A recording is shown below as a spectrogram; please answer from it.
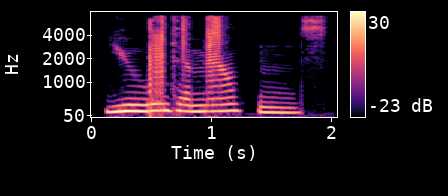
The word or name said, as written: Uinta Mountains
